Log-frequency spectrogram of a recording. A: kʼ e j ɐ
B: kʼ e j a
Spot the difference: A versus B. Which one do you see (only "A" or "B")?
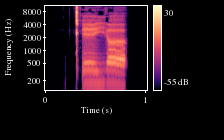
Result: A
